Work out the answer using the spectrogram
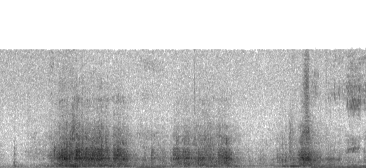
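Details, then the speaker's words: Older Samsung front-loading washer, complaint of noisy spin; drum turned by hand gives slow, rough scraping surges each rotation, from a cracked drum spider flange holding the drum. "kayos na talaga siya rito parang tingin ko basag na yung ano nito shop plange niya"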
